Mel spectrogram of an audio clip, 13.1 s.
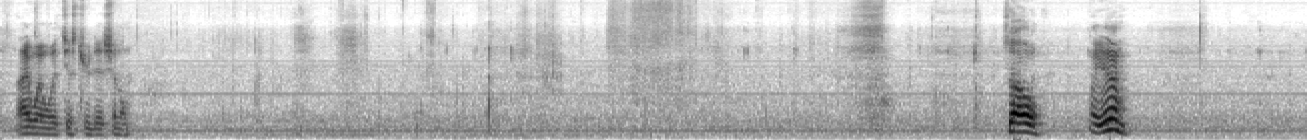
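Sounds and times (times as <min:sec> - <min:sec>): person chewing food: 0:01.3 - 0:10.0, 0:11.8 - 0:13.0
napkin rustling: 0:05.0 - 0:08.3.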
